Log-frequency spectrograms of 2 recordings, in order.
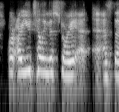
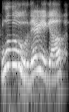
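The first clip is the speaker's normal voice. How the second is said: excited cheer; 2 semitones higher, 6 dB louder, slower than usual. Acted. Cheering her own creative idea.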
